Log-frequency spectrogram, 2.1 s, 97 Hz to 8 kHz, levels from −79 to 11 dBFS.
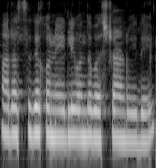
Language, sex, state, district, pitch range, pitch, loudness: Kannada, female, Karnataka, Bidar, 215-235 Hz, 220 Hz, -15 LUFS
